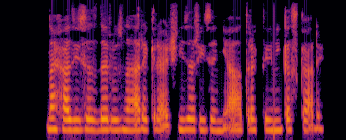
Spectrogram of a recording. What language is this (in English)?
Czech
